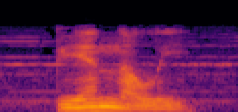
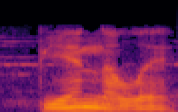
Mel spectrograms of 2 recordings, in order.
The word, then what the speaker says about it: biennale: 그 발음을 그대로 가지고 와서 biennale, biennale.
